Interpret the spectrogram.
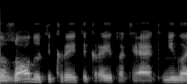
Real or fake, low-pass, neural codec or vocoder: real; 7.2 kHz; none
